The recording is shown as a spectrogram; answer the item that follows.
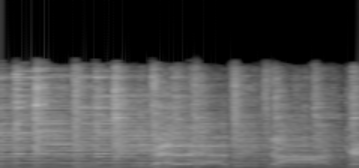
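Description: Upbeat pop song played live: strummed acoustic guitars over a steady beat with orchestral backing, and a singing voice coming in about a second in.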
